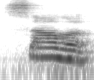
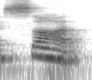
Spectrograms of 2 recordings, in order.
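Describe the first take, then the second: First: सावर said as "sow-er" in two beats; सावर with the "ow" diphthong; सावर like "shower" with an s; correct sour. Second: सार said as a flat "saar"; सार with one long "aa" vowel; सार, the common mistake for sour; wrong sour. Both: Shown as a demonstration. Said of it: "सही pronunciation है सावर".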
